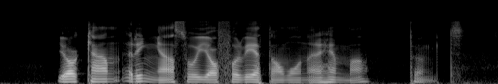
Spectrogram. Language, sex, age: Swedish, male, 25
